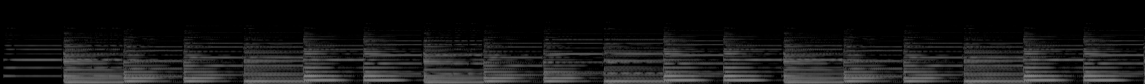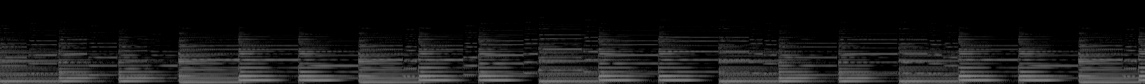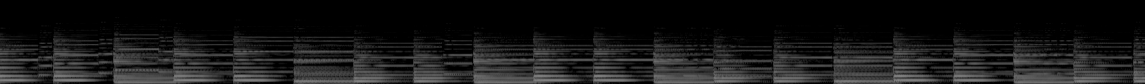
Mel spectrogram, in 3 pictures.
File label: Piano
